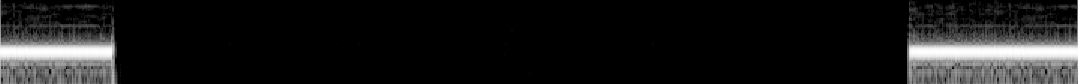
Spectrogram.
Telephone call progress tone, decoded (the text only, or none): ringback tone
